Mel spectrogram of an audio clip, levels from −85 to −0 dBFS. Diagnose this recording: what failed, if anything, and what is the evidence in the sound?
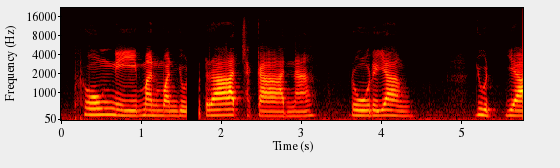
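Dropped samples at 0.36, 2.07 and 2.94 s, each heard as a single sharp click in the speech. The waveform jumps forward across a tiny fraction of a millisecond, too short to remove any sound. This points to a driver or buffer stage that likely skipped a few samples.

Bluetooth stall from 1.58 to 1.75 s: the speech cuts to roughly 155 ms of silence, then resumes. This is a playback-stage fault: radio interference delayed packets, the headphone buffer ran dry, and audio likely paused until the resent packets arrived.

Overlapping chunks at 1.86 to 1.88 s and 4.38 to 4.40 s, heard as a brief stutter where about 21 ms of speech plays twice. The joins fall 2.5 s apart, so each processing chunk begins slightly before the previous one ended.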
